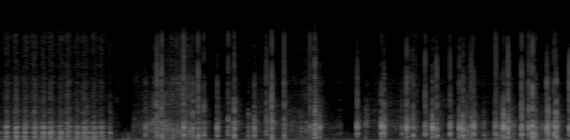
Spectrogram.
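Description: A quick run of sharp, dry clicks and short scrapes with no sustain, centred high around the upper midrange. Nails tapping and scratching a glossy cardboard book cover give this crisp, papery tick that dies instantly in the stiff board. A small room is faintly audible.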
